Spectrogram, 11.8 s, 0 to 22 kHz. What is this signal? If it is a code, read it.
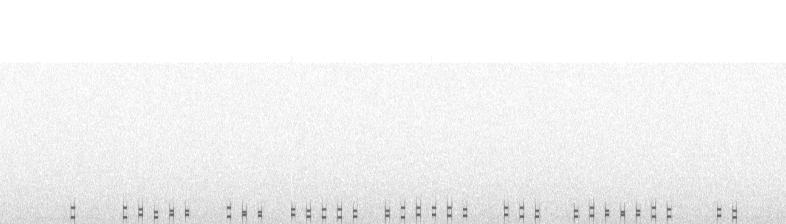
DTMF, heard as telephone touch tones, dialled by machine, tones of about 60 ms. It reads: A A#100 B*7 #5335 8ADDC9 DB5 5C0*0B6 92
